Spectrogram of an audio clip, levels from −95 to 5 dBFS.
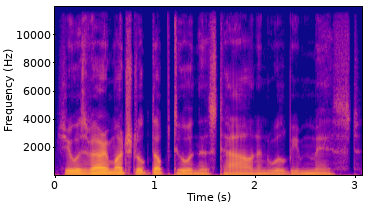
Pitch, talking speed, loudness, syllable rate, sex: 90 Hz, 275 wpm, -20 LUFS, 5.7 syllables/s, male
